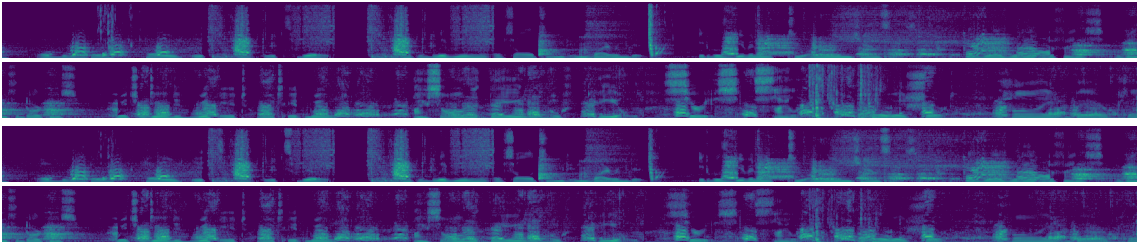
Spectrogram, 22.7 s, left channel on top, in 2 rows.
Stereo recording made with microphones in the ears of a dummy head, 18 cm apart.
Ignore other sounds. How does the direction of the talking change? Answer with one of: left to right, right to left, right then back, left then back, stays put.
right to left.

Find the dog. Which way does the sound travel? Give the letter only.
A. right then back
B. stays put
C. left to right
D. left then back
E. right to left
B.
